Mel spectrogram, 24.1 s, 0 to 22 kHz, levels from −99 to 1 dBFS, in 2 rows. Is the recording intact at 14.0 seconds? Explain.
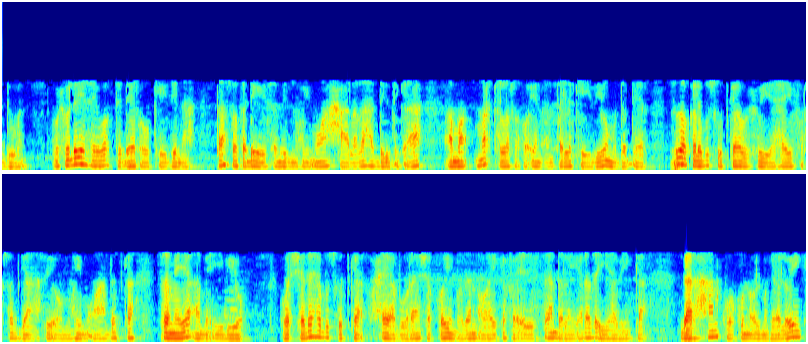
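No. At 14.0 seconds the speech carries the heavy AAC compression damage heard throughout the clip. Nothing sounds above about 3.1 kHz, so sibilants lose their edge and the sound turns dull and muffled, with a smeared, warbling texture on sustained sounds. This is likely AAC-LC coded at a very low bitrate, consistent with about 12 kbps, where the encoder lowers its cut-off and starves the remaining bands of precision.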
